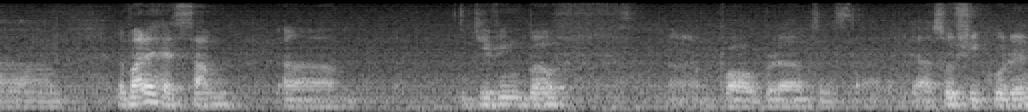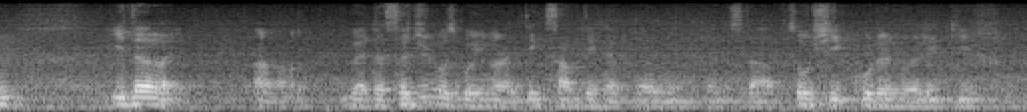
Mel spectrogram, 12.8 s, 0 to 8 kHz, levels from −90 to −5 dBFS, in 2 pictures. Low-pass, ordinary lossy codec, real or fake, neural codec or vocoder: 7.2 kHz; AAC, 48 kbps; fake; vocoder, 24 kHz, 100 mel bands, Vocos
